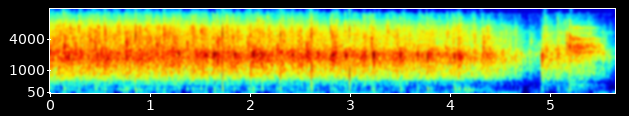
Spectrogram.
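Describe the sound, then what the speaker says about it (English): A crowd claps in a steady round of applause for the TSTC team in an auditorium setting, sustained and dense before tapering off near the end. "Can we give them a round of applause, please?"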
